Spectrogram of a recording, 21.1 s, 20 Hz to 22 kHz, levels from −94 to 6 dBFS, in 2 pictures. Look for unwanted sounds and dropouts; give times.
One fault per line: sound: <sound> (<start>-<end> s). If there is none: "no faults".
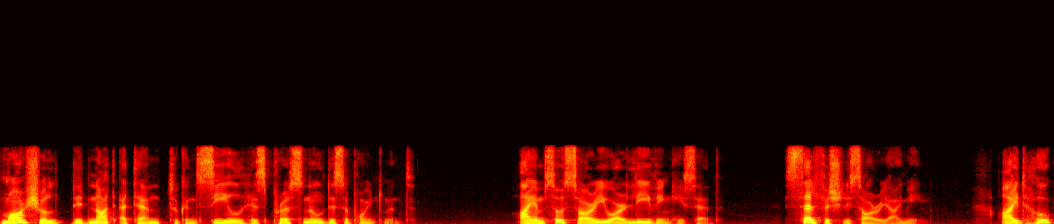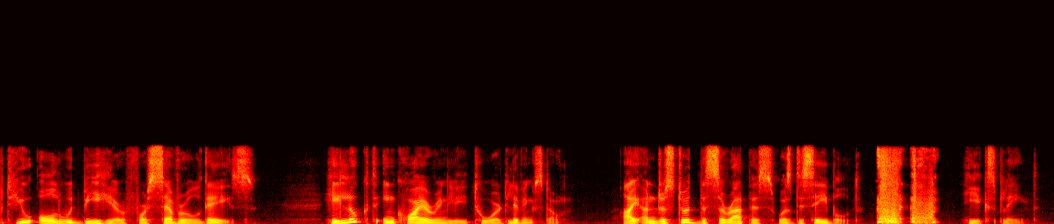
sound: cough (19.3-20.0 s)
